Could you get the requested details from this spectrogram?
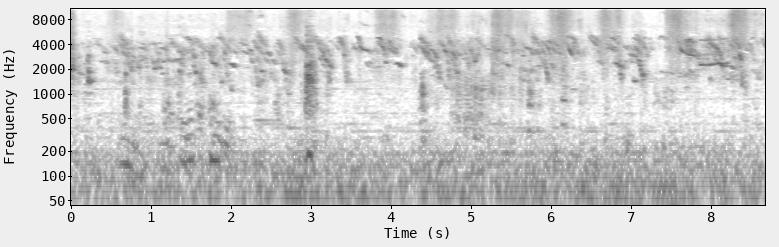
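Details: Bathing baby domestic goose kept as a pet, calling in rapid, thin, slurred chirps almost without pause, backed by continual splashes and a low water rumble.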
